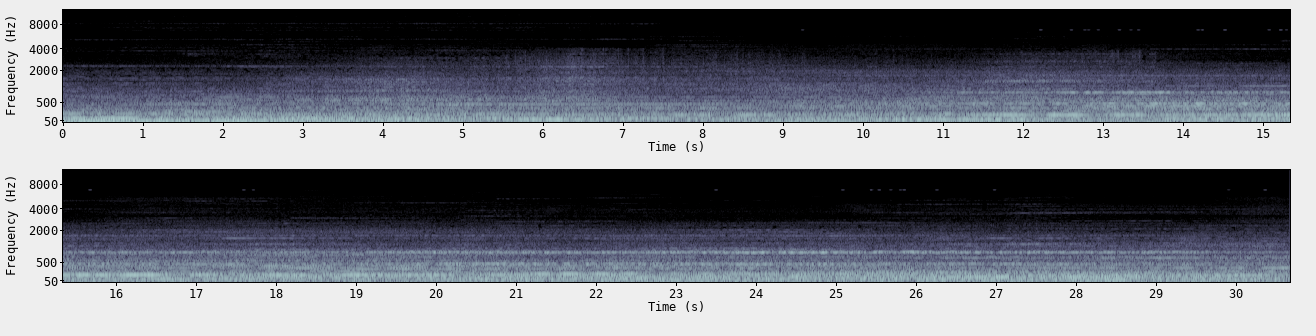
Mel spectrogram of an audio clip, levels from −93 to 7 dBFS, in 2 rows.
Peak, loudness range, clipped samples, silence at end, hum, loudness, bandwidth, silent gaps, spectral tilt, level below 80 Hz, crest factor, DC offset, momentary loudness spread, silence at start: -14 dBFS; 3 LU; under 0.1%; 0 s; none; -29 LUFS; 3.9 kHz; none; -12 dB/octave; -32 dBFS; 12 dB; under 0.1%; 4 LU; 0 s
